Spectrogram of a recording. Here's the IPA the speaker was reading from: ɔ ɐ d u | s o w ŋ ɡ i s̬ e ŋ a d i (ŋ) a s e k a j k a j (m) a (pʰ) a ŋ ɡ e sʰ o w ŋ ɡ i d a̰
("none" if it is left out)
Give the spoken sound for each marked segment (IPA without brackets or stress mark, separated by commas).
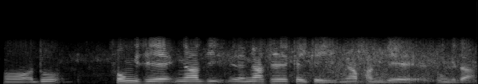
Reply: ŋ, ŋ, pʰ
